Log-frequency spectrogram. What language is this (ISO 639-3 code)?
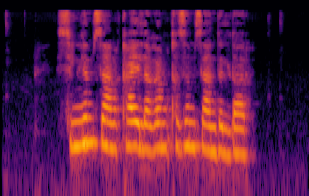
uzb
